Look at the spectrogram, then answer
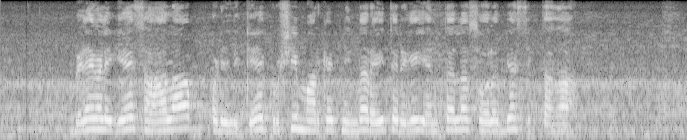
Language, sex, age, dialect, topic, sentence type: Kannada, male, 18-24, Coastal/Dakshin, agriculture, question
